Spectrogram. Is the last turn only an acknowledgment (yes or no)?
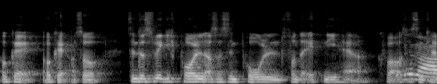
no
